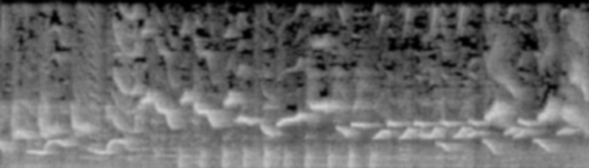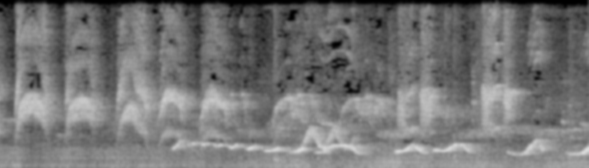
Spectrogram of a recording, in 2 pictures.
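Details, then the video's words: Caged Chinese hwamei singing while carried by hand: rapid bouncing whistled notes, a burst of fast buzzy stuttering, then loud varied slurred phrases and repeated rising-falling motifs. "Chim Họa Mi Hót Đỉnh Cao, Thuần Sách Tay Hót"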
